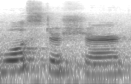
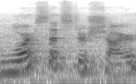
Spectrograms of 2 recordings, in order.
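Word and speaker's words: Worcestershire: it's werer sauce uh or is it werer it's one of those words that not everyone knows how to pronounce I had to look up on YouTube why you used to call it War sester Shire sauce but that's definitely wrong yeah sorry your photo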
